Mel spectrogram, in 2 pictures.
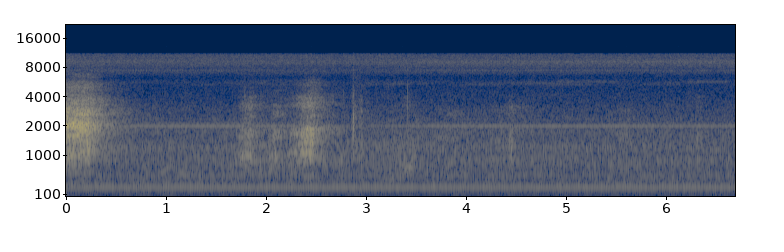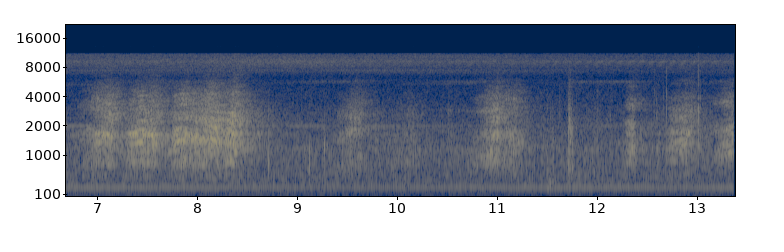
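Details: Wild scarlet macaws playing in trees at Tambor, Costa Rica, February 2011, giving raucous, grating squawks in clustered bursts, some run together into a rough chatter, separated by quieter gaps.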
